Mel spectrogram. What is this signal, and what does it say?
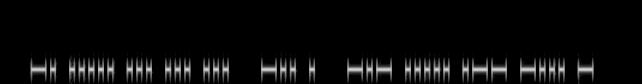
Morse code, heard as a keyed tone, about 25 wpm, 700 Hz. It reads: N5SSS DE K5WBT
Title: USA Callsign DE Callsign - 5 Characters - 25wpm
